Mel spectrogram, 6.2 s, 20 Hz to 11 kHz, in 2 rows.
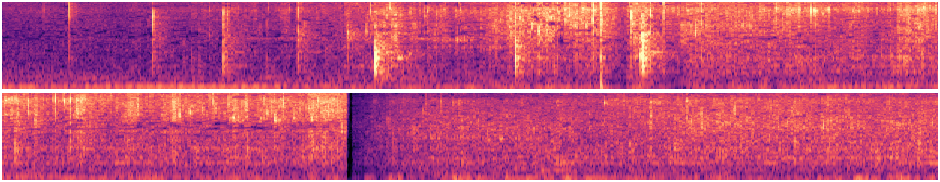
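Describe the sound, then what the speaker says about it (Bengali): Nigella seeds, a dried chili and three green chilies hit hot oil for an Assam-style fish curry, crackling with sharp pops that build into a steady sizzle, then cut off abruptly and leave a quieter hiss. "এবার ওই তেলের মধ্যে হাফ চামচ কালো জিরে দিয়ে দেব, আর দিয়ে দেব একটা শুকনো লঙ্কা আর 3টা কাঁচা লঙ্কা"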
